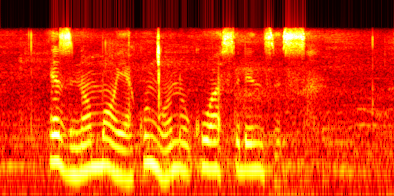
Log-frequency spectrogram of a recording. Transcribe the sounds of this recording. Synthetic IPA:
ezinɔmɔjakʼuŋ͡ǀʱɔnɔkʼuwasɛɓend͡zʱiːsḁ

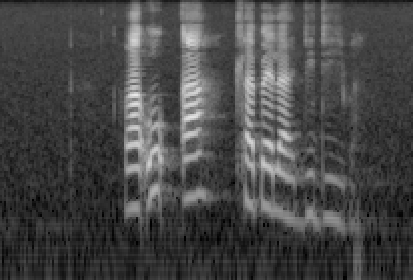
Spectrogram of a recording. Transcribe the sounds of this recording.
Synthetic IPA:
ɣaʔʊa | ɬʰapʼɛladidiːba

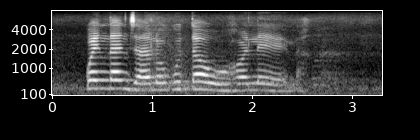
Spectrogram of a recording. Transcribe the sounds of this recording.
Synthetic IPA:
k̬wɛntʼand͡ʒʱalɔk̬utʼawuɦɔlɛːla

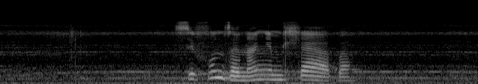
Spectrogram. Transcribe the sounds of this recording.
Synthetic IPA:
sifund͡zʱanaŋem̩ɬaːɓa

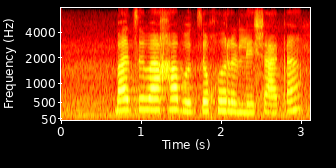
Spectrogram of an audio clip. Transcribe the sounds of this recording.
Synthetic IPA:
bat͡sʼɪbaχabʊt͡sɪχʊrɪlɪʃaːkʼa

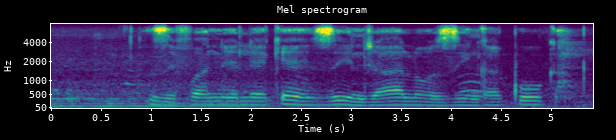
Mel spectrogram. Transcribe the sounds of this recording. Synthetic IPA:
zifanɛlɛkʼɛzind͡ʒʱalɔziŋɡʱaǃuːkʼḁ

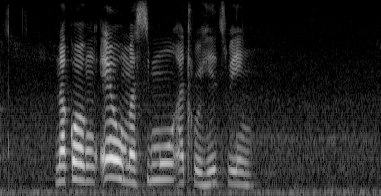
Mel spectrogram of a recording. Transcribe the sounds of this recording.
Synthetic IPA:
nakʼɔŋ̩ʔeʊmasimuat͡ɬʼʊɦet͡sʼweːŋ̩

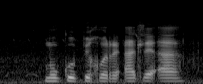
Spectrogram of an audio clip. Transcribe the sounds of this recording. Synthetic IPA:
mʊkʊpʼiχʊrɪʔat͡ɬʼɛʔa

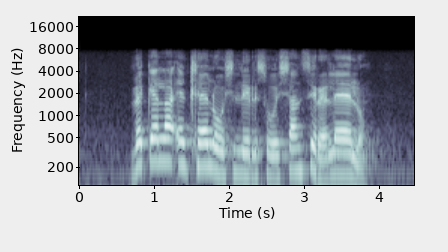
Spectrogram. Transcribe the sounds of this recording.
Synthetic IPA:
βɛkɛlaʔɛnt͡ɬʰɛlɔʃileɾisɔʃansiɾ̤ɛlɛːlɔ̰

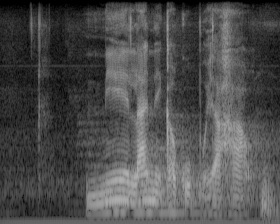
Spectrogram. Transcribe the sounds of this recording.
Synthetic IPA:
n̩nɪɛlanɛkʼakʼʊpʼɔjaha̰ːʊ

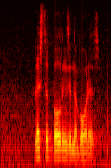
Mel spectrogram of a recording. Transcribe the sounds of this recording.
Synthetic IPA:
lɪstəd̚bɪlˠdɪ̃ŋzɪ̃nðəbɔːɾə̰z̥

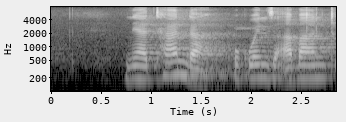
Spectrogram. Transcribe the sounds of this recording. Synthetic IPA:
nijatʰandʱaukʼwɛnd͡zʱa̰ʔaɓaːntʼ

